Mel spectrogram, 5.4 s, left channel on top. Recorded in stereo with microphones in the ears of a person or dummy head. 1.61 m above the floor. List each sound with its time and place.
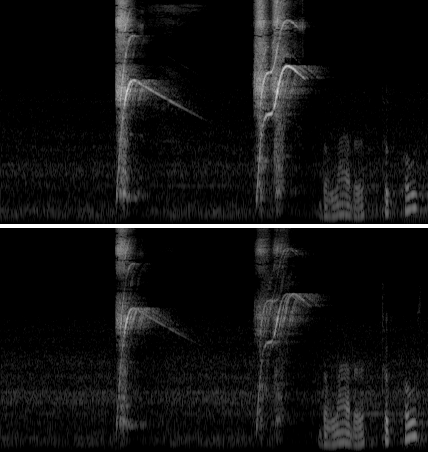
1.4 s a siren: 25° left (ahead or behind), 2 m; by 3.8 s 80° left, 1.9 m
4.0 s a man speaking: 75° right (ahead or behind), 0.7 m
